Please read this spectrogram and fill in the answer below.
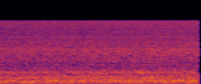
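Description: Steady hiss with a faint low hum underneath, even throughout, with no distinct events.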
